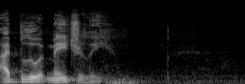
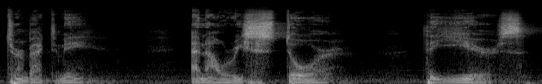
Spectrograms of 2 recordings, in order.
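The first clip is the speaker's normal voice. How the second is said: hushed scripture reading; 7 semitones lower, 6 dB quieter, slower than usual. Acted. Pastor quotes God's promise softly.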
